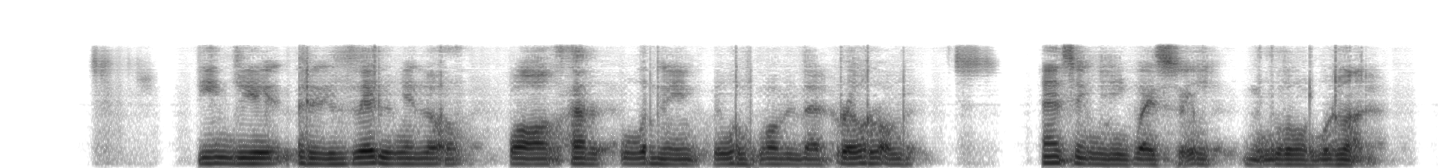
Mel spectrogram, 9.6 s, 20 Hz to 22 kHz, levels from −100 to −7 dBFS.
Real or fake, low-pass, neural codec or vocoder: fake; 7.2 kHz; codec, 16 kHz, 0.5 kbps, FreqCodec, larger model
